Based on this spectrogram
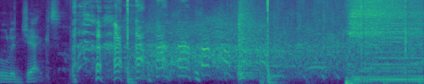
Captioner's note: laughter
